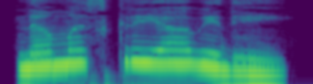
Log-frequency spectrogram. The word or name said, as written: ನಮಸ್ಕ್ರಿಯಾವಿಧಿ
